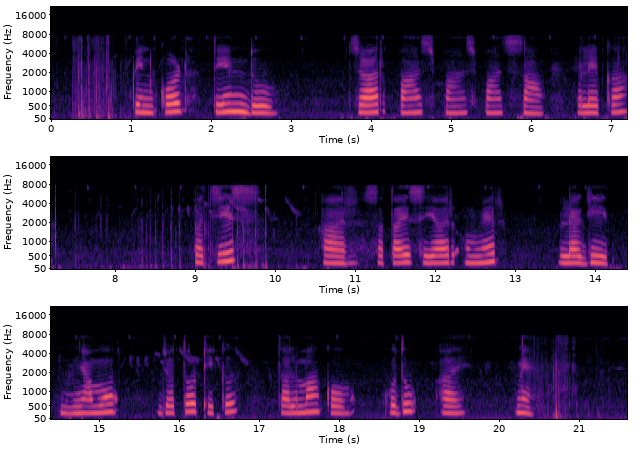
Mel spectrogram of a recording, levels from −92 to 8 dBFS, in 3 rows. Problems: background sounds at intervals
